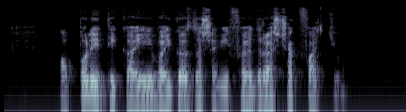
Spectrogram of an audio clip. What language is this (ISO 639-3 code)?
hun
